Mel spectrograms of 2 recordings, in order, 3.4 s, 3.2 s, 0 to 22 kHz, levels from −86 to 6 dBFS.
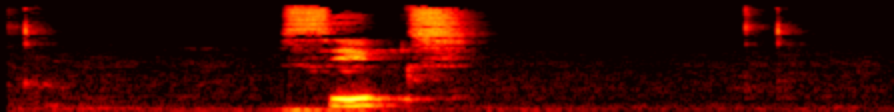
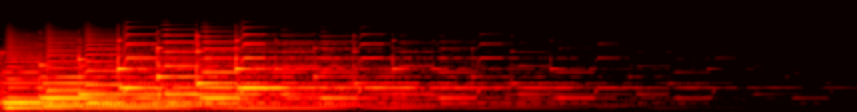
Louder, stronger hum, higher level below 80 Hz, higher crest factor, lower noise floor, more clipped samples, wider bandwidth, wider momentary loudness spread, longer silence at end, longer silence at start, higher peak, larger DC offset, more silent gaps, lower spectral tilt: first, -18 LUFS vs -30 LUFS; neither; first, -58 dBFS vs -82 dBFS; about the same, 20 dB vs 16 dB; second, -68 dBFS vs -76 dBFS; neither; first, 17 kHz vs 9.8 kHz; first, 24 LU vs 20 LU; first, 1.6 s vs 1.45 s; first, 1.05 s vs 0 s; first, -4 dBFS vs -16 dBFS; neither; neither; second, -1.5 dB/octave vs -6 dB/octave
